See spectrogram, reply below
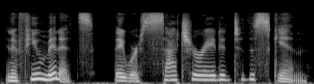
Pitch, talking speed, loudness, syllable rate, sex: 190 Hz, 190 wpm, -18 LUFS, 5.6 syllables/s, female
